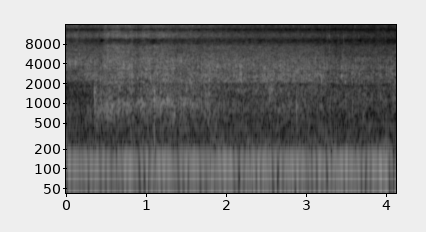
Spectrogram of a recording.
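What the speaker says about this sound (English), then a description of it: "because there's spluttering oil everywhere" Hot oil spluttering and sizzling around a standing rib roast as it sears in a pan, a steady close crackle with scattered pops and a low hum beneath, no voices.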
